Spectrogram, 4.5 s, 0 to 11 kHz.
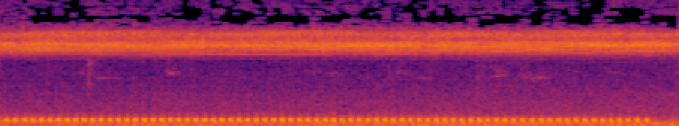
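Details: Rapid low pulsing trill of a Puerto Rican crested toad, continuing for over four seconds before stopping, recorded in Guánica Dry Forest, Puerto Rico, during September 2007 rains; a constant shrill insect drone runs above it, and cane toads call in the background.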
